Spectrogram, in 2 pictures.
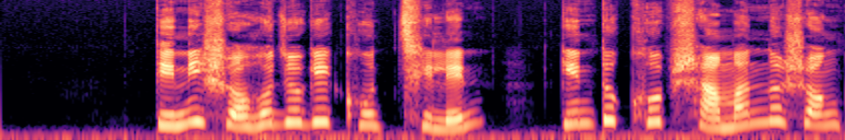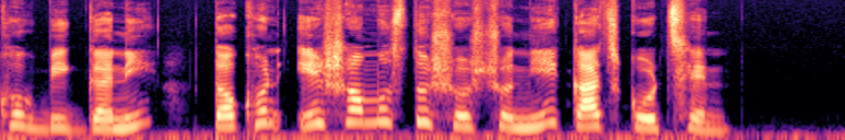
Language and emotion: Bengali, neutral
